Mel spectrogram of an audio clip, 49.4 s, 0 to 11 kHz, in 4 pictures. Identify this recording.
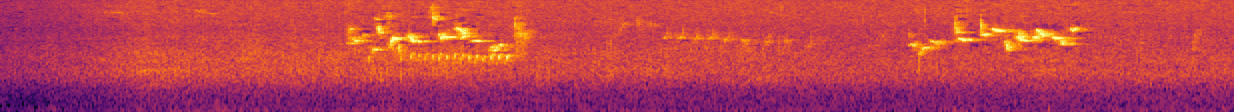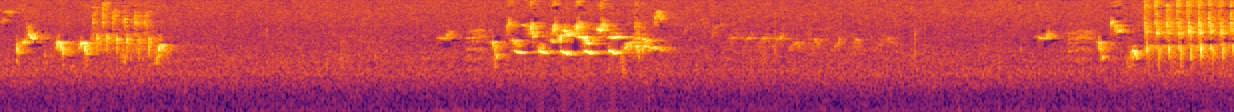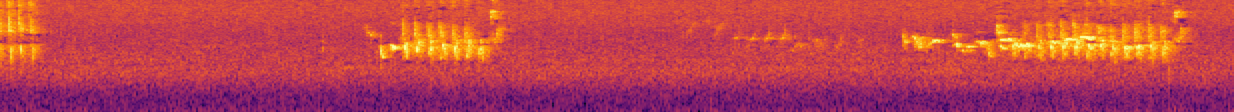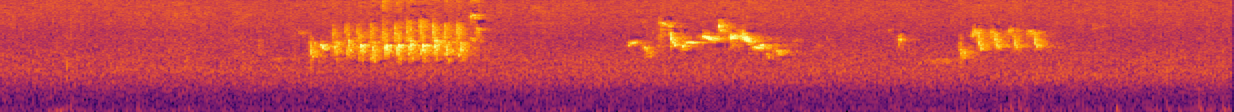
birds oldstadium2 120510
12.05.10: about 20.00. the old stadium, Wilda district, Poznan/poland. The sound of singing birds, in the background the city noise.
birds, center, city-noise, field-recording, old-stadium, poland, poznan, wilda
